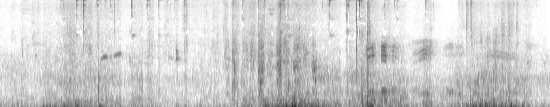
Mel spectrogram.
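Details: Dogs playing at a dog park, giving short high yelping and whining calls with rising, wavering tones scattered through the scene, mixed with scuffling, rumbling background noise and a person calling out to the dogs.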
